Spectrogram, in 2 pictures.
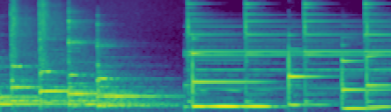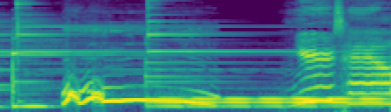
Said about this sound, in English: Get out of his shell, get it? Yeah, all right, there goes the dad joke alarm.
